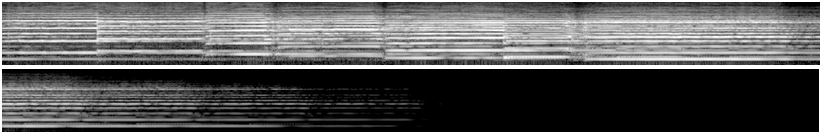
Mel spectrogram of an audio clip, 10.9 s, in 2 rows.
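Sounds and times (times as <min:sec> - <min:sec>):
somber violin: 0:00.0 - 0:07.7.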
